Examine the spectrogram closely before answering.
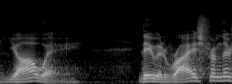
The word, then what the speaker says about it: Yahweh: And so that is YHWH, or as we pronounce it, Yahweh.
